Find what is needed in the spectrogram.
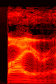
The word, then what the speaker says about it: Bayer: He started a new role last year as Global Head of Digital Health Incubation and Innovation at Bayer, or Bayer as it's pronounced in Europe.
